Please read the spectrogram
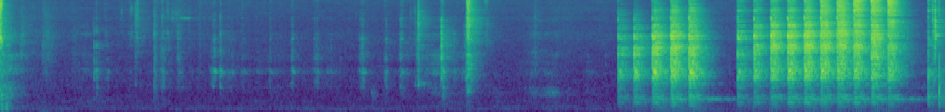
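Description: Faint scattered clicks of small metal shifter parts being handled. About nine seconds in, these give way to a rapid, loud run of metal-on-metal taps with a ringing tone, a screwdriver tapping on the bicycle's downtube shifter hardware.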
